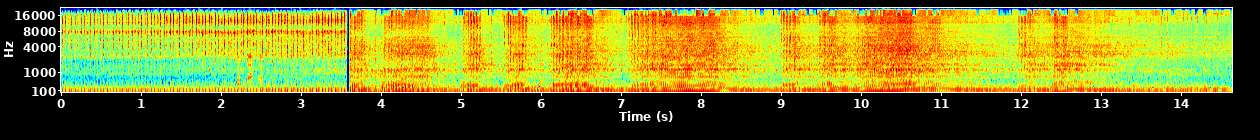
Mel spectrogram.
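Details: Bike engine after the fuel pump was refitted and reassembled: it catches after a few cranks, then revs up and down freely with even firing and no knocks or misses; running healthy.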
